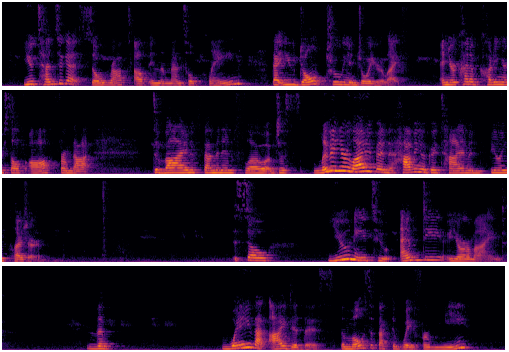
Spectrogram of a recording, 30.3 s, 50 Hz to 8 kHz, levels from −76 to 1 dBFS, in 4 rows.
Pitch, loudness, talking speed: 200 Hz, -29 LUFS, 125 wpm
